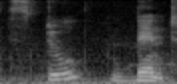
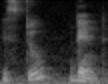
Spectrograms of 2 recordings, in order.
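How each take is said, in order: First: student stretched as stu, pause, dent; very slow student in two separate parts; syllable by syllable. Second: Said in the usual way. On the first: Shown as a demonstration. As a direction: sound out both halves of student. Two syllables shown, then joined.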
